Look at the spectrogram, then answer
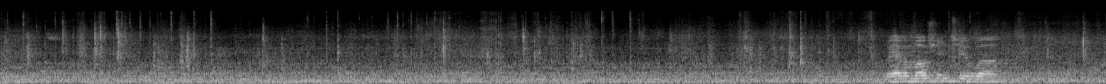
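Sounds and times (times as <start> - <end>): low background hum: 0.0 - 11.0
papers handled: 0.0 - 11.0
laptop keyboard clicking: 0.2 - 6.5.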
